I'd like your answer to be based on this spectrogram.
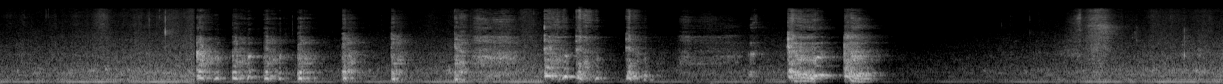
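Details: About a dozen coughs in repeated clusters over a low room hum; a persistent cough that hurts the back more than the chest and comes and goes.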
